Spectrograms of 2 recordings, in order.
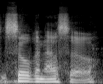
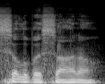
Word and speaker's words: Silvasano: it's like that's because everybody thinks it's Silvanesso. Like the no, I don't. It's Silvasano. Silvasano, dude.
